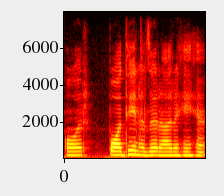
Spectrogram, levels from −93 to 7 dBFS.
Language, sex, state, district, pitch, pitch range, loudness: Hindi, female, Chandigarh, Chandigarh, 200 Hz, 195-205 Hz, -17 LUFS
